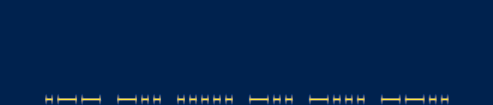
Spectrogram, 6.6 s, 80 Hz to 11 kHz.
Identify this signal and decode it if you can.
Morse code, heard as a keyed tone, about 15 wpm, 700 Hz. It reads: WD5DBZ
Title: USA Call Signs - 6 Characters - Repeated 2x - 15wpm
